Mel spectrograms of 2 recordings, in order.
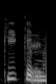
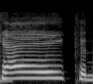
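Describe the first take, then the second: First: The first vowel is a plain 'ee' sound. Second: The first vowel glides like a diphthong. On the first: The speaker calls it wrong. "bukan kiken" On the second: The speaker calls it right. "Wij kijken"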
